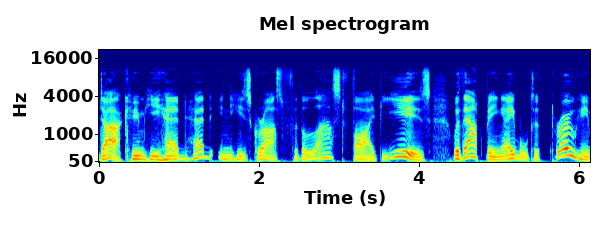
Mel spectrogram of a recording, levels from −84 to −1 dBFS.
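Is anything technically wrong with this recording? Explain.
Yes. There are repeated frames at 0.89 to 0.93 s in this speech. A 40 ms block of compressed data was delivered to the decoder twice, so that stretch plays once more immediately after itself. The length fits two compressed frames being duplicated. You hear it as a brief stutter, a tiny skip-back where the same slice of speech sounds again, and the clip runs 40 ms longer than it should.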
